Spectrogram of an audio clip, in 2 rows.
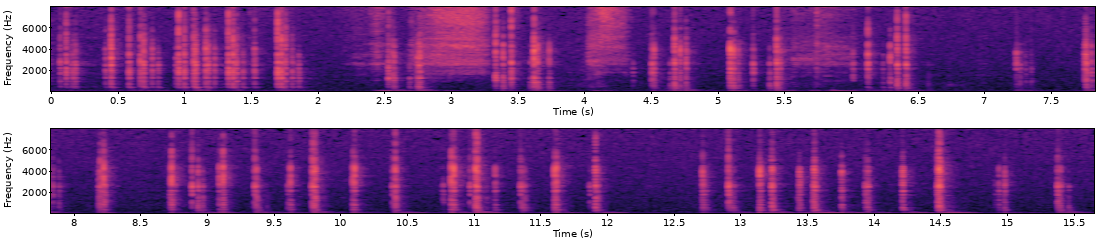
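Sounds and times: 
fingers tapping on hard surfaces: 0:00.0 - 0:03.8, 0:04.5 - 0:06.6, 0:07.2 - 0:12.0, 0:12.7 - 0:15.6
bright hissing scrape and rustle: 0:02.3 - 0:03.4, 0:04.0 - 0:04.4.

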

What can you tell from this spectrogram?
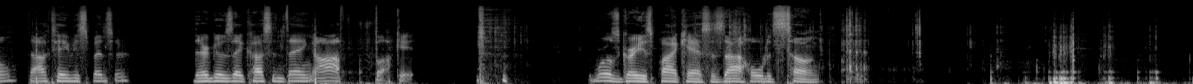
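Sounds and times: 
speech: 0:00.0 - 0:04.2, 0:04.8 - 0:05.2, 0:05.9 - 0:08.6
crunching ice: 0:07.2 - 0:11.9.

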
